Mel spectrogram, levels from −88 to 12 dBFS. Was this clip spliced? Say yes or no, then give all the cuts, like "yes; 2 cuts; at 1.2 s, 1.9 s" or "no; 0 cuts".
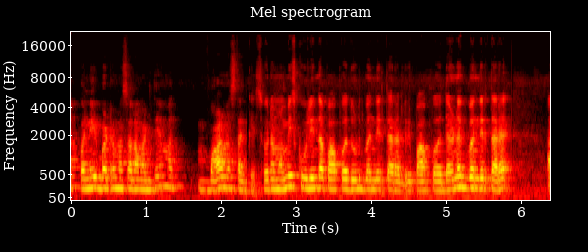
yes; 1 cut; at 2.4 s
